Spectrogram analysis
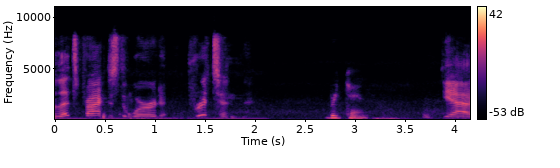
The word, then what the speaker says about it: Britain: Britain. Yeah. So, that accent goes at the very beginning. Britain.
